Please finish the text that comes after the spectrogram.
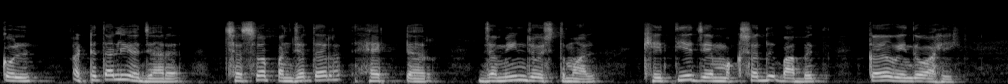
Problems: none marked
